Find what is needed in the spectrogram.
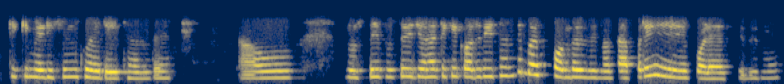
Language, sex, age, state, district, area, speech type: Odia, female, 18-30, Odisha, Cuttack, urban, conversation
